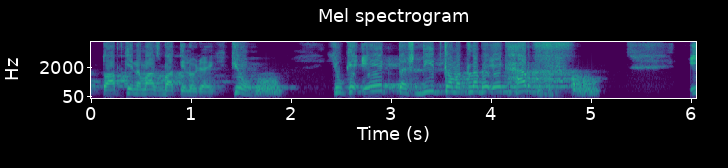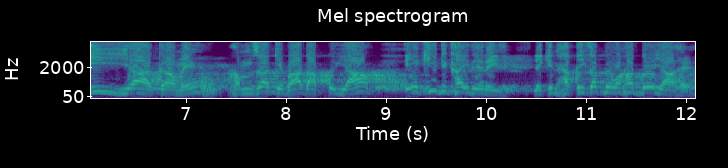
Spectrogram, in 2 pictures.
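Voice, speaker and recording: A man teaching Quran recitation on a mosque microphone, explaining slowly and repeating sounds to demonstrate them. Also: high voice. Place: mosque prayer hall. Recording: echoey mosque hall.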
